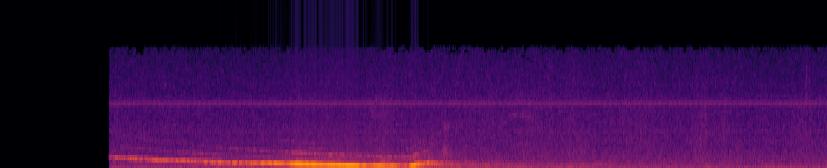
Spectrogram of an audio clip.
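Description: Emergency vehicle siren starting about a second in: one long falling wail, then a short rising sweep near the four-second mark before it drops away to a faint steady background.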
